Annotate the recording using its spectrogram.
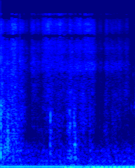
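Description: Faint rustling of paper sheets being handled and shuffled, with a few light ticks, over a steady low hum.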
